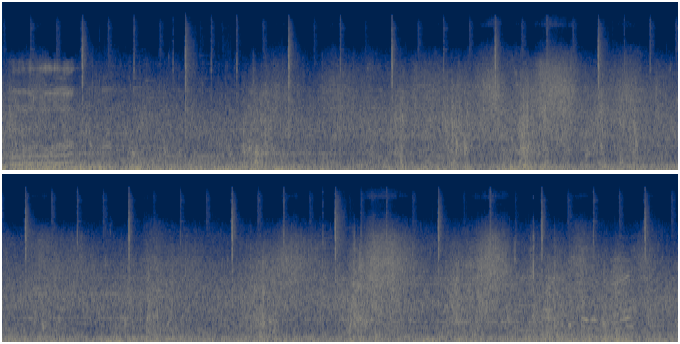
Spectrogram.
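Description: Wind rushes past in a low, steady roar.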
